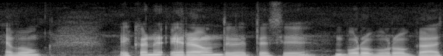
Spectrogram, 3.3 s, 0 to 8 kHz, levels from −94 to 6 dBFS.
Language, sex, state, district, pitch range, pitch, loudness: Bengali, male, Tripura, West Tripura, 115-130 Hz, 120 Hz, -22 LUFS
